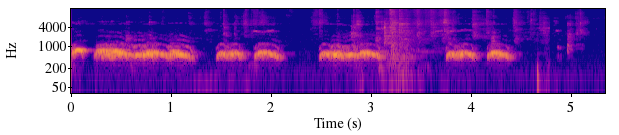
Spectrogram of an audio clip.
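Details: Cuckoo sounding a run of full, hollow hoots, several fast notes then separate pairs, interrupted briefly by a rustling noise in the middle; little else audible.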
